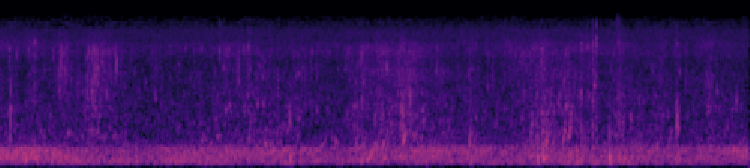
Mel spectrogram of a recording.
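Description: Steady wash of small waves lapping against the rocky lakeshore and wind on the camera, with scattered light taps; near the end, footsteps on the stony bank as someone walks up.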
